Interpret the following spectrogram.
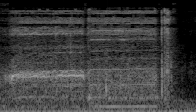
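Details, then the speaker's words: Coinco bill validator (BA/Mag/MagPro/BillPro series): a motor whirs drawing the bill all the way in, stops with a click, then reverses it straight back out, rejecting every bill. The unit is faulty and needs repair. "you put in a bill, all the way in, all the way out, it's bad, needs repair."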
